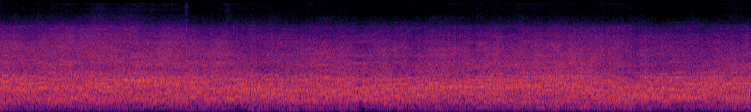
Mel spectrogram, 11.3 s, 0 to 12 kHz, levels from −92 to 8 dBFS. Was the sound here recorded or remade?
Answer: remade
